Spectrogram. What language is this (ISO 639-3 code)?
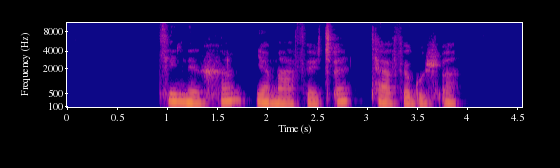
ady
